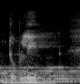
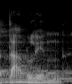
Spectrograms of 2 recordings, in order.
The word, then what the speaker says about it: Dublin: Dublín, que seguramente muchos de vosotros pronunciaréis de la forma española, Dublín. Pero a mí siempre me gustó más, me atrae más la pronunciación inglesa, Dublín.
